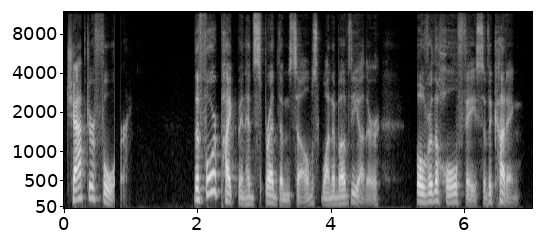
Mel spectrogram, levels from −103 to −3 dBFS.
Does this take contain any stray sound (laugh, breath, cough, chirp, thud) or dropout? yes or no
yes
